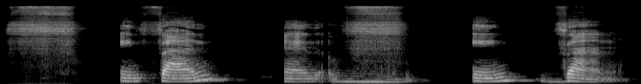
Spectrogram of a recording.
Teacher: Consonant produced using the lower lip and the upper front teeth are called labial dental sounds, as in f in fan and v in van.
